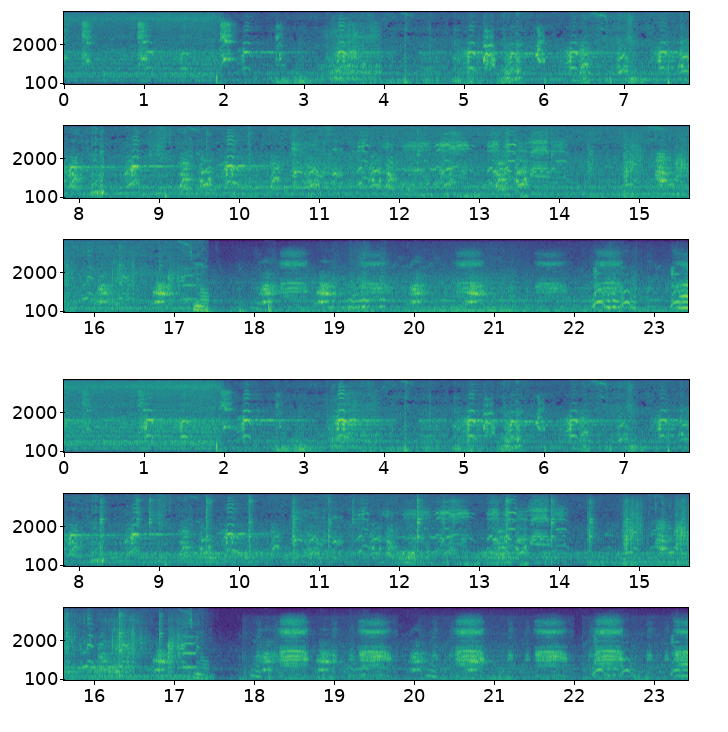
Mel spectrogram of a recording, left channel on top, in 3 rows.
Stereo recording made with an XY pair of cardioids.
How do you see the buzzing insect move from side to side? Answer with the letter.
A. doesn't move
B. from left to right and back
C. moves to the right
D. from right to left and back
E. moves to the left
E.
